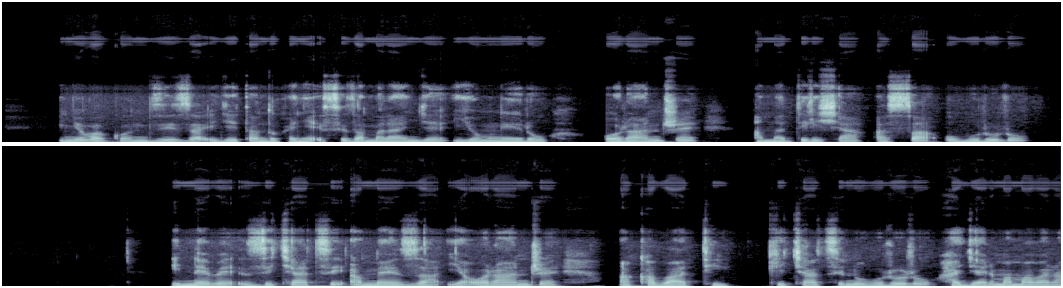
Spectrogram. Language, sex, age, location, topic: Kinyarwanda, female, 36-49, Kigali, health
